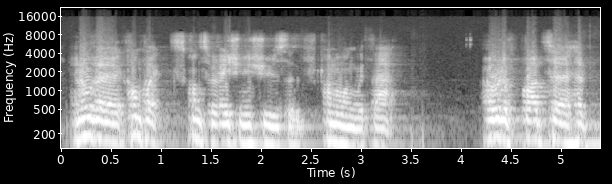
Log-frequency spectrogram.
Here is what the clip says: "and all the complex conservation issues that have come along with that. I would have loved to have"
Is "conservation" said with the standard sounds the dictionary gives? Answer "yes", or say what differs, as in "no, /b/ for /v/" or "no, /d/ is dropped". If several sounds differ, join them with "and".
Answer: no, /v/ is dropped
